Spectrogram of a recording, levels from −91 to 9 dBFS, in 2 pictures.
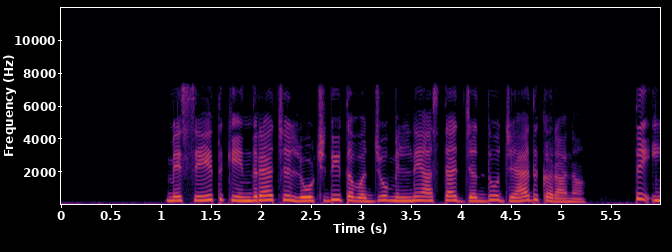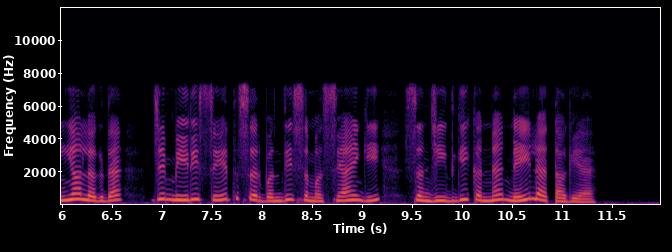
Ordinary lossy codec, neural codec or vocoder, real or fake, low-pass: none; none; real; 7.2 kHz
